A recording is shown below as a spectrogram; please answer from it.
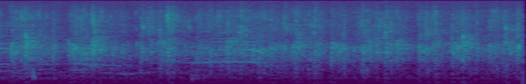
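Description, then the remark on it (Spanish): An audience claps in sustained, dense applause for the Lord in the morning, a steady wash of many hands with a few faint voices mixed in, continuous and fairly loud throughout. “Denle un aplauso al Señor en esta mañana.”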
